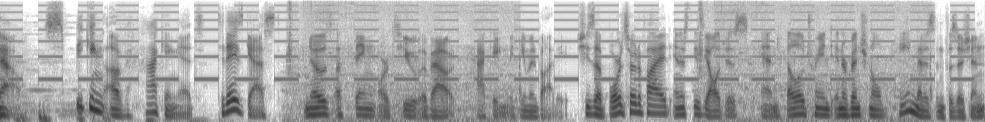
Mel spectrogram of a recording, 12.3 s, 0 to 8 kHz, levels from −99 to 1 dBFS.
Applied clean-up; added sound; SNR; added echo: none; Alarm + Liquid; 14 dB; none.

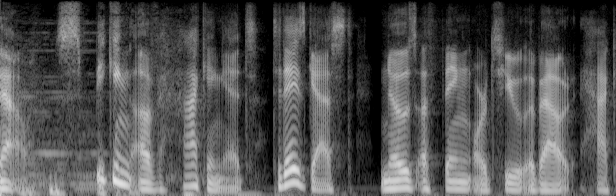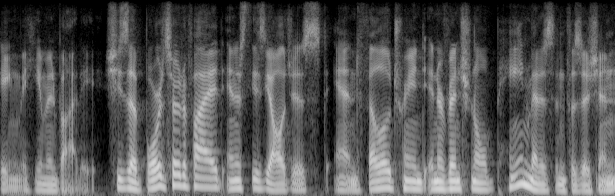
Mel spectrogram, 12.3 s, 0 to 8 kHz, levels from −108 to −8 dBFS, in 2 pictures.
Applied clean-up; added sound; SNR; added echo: none; none; none; none.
